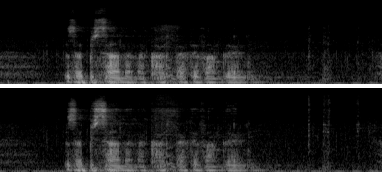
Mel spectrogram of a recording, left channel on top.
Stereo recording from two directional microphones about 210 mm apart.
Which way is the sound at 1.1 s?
45° right (ahead or behind).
